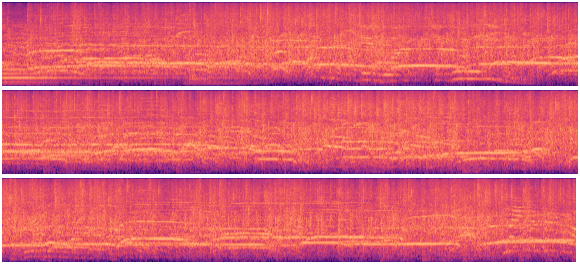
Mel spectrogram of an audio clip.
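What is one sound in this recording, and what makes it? A lively crowd of men and women chatters and calls out loudly nearby.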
